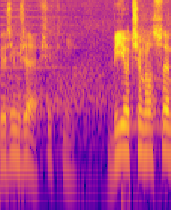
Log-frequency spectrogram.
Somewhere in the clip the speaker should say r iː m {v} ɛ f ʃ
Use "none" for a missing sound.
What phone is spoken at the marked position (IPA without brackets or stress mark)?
ʒ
